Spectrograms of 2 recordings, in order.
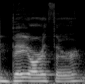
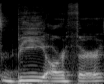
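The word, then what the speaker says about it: Bea Arthur: Yeah, I always say it wrong because I say Bay Arthur, but it's B Arthur, so it's B.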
